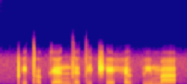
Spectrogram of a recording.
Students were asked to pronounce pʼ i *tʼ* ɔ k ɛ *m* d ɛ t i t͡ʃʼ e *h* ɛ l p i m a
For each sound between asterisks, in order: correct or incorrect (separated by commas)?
correct, incorrect, correct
